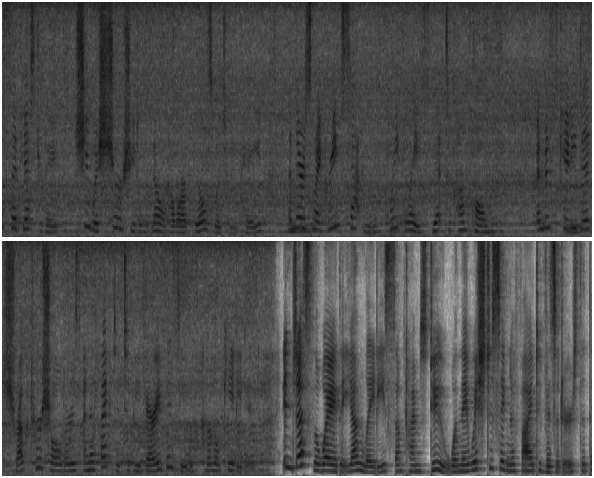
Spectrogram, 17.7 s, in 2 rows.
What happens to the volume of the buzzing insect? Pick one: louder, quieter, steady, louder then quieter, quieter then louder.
steady.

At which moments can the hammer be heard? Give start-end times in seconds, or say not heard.
not heard.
